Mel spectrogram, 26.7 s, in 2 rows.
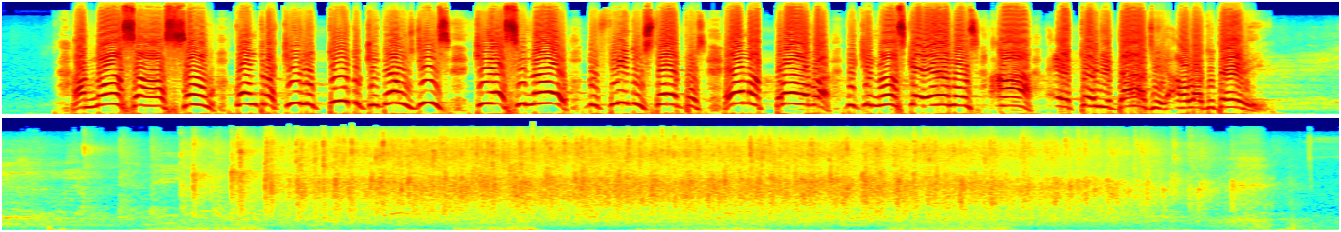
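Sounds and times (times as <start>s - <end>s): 
speech: 0.7s - 12.7s
crowd applauding: 14.6s - 26.2s.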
